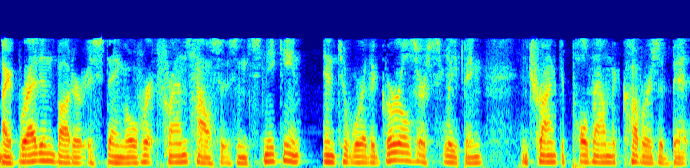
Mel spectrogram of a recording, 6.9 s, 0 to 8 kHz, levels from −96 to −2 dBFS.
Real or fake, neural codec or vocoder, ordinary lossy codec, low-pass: real; none; AAC, 16 kbps; 7.2 kHz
